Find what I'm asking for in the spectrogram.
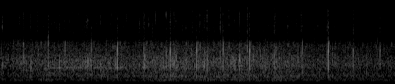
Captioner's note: crowd applauding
